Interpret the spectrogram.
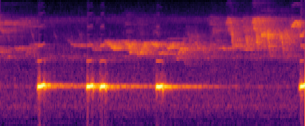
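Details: A collared owlet of the Taiwan subspecies Glaucidium brodiei pardalotum gives mellow whistled toots on one steady pitch: single, paired, then single. A high insect hiss runs underneath.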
